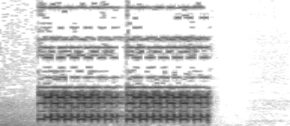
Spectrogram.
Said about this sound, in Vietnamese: Có tiếng điện thoại vang lên trong phòng bác sĩ.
